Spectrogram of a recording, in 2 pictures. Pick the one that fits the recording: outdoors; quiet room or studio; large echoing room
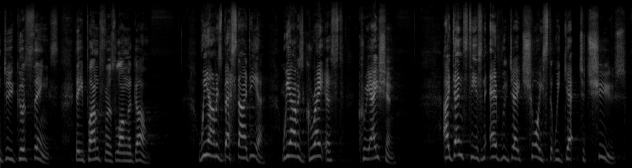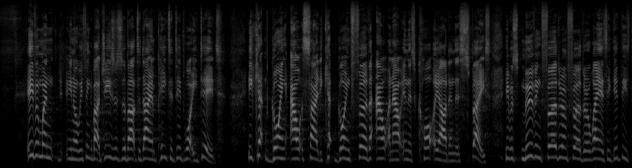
large echoing room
